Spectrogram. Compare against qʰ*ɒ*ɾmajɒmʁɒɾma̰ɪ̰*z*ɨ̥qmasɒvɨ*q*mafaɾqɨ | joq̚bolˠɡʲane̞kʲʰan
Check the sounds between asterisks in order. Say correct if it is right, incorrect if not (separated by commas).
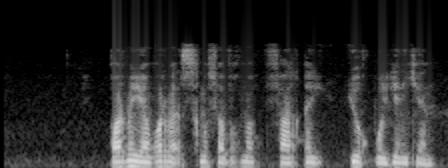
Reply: correct, incorrect, correct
